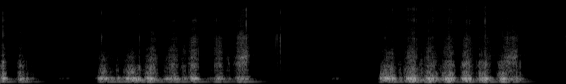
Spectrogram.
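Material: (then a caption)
Foam. Plastic claw tips on gloves scratch quickly over a black foam microphone windscreen. Short bursts of dense, rapid rasping come in three runs separated by pauses. The close, muffled scratching is full in the low-mids with a bright, airy hiss on top.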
